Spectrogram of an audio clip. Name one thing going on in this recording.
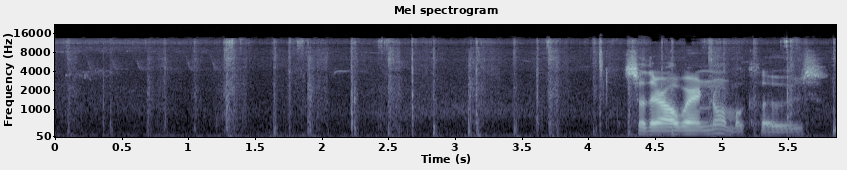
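Footsteps tread along a dirt path.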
